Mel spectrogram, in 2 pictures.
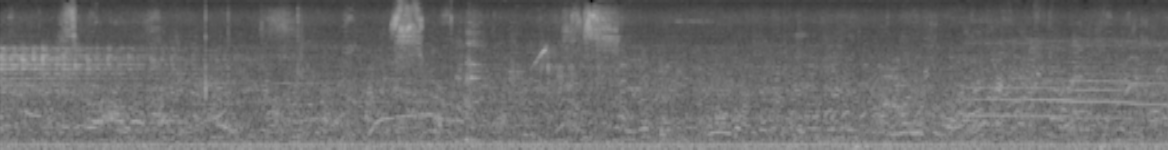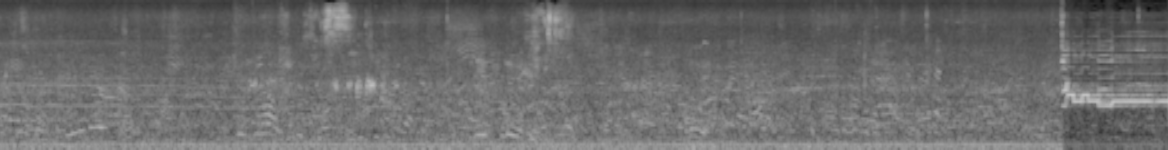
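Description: A crowd of people murmurs and chats softly outdoors.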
